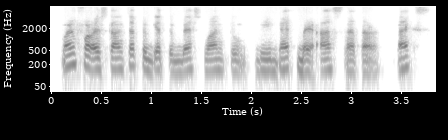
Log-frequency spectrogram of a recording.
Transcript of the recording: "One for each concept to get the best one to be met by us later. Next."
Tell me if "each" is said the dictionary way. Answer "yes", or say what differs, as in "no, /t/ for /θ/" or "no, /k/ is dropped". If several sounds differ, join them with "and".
no, /s/ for /tʃ/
